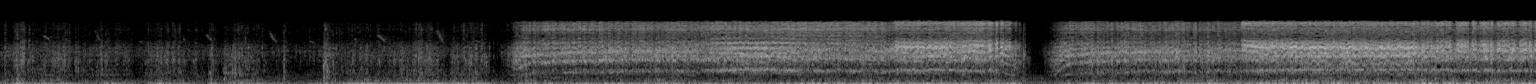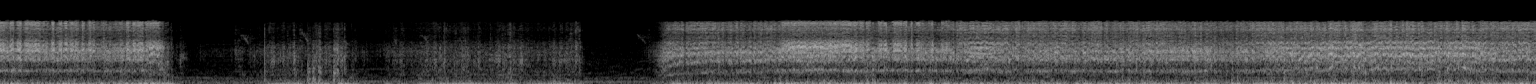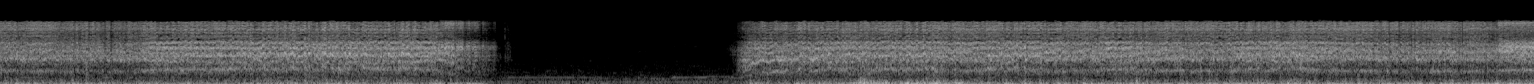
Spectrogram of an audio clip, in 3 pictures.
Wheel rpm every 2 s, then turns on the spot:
10, 10, 60, 160, 150, 120, 160, 160, 90, 20, 20, 140, 160, 160, 160, 160, 160, 110, 0, 120, 160, 160, 160.
0-4 16-20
